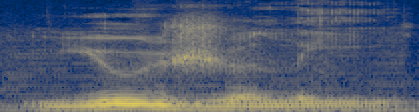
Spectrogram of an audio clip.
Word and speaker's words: usually: Usually. Cuidado com a pronúncia dessa aí, hein, gente? Usually. It's spelled U-S-U-A-L-L-Y. Usually.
